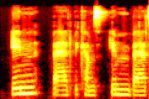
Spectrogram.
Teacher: So the N changes for an M. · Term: assimilation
